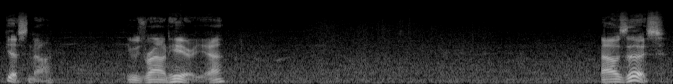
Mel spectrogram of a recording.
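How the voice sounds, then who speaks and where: A man playing a gruff, blunt private investigator with slangy, wry talk in a video game cutscene. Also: fairly low pitch, big pitch swings, unhurried, bright, forceful tone, a little hiss or hum, exaggerated voice.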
